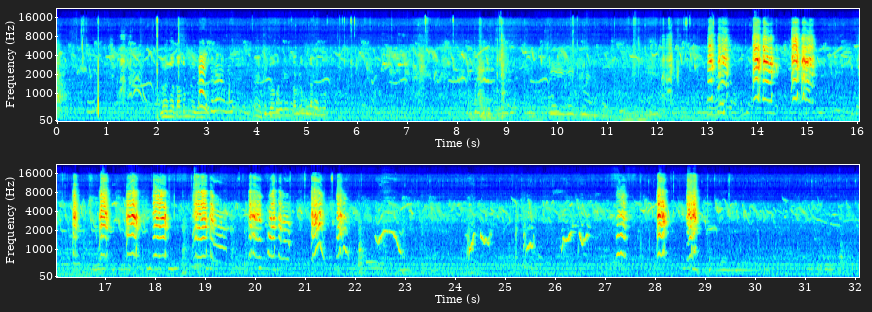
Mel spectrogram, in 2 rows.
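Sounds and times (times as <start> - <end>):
parrot squawking: 1.1 - 2.0, 12.0 - 15.3, 16.2 - 23.0, 24.2 - 29.1.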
